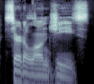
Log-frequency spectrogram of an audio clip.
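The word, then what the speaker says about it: Sertillanges: It's The Intellectual Life by, I'm going to mispronounce this because he's French, Antonin Sertolange. That's Sertolange, or maybe it, if you were to pronounce it like an American, it's Sertolanges.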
